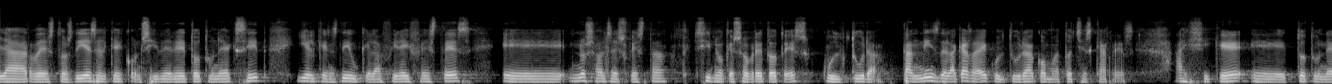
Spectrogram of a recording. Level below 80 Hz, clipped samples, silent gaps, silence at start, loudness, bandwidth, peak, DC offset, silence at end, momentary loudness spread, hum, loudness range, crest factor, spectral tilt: -52 dBFS; under 0.1%; none; 0 s; -19 LUFS; 9.6 kHz; 0 dBFS; under 0.1%; 0 s; 8 LU; none; 2 LU; 18 dB; -6 dB/octave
